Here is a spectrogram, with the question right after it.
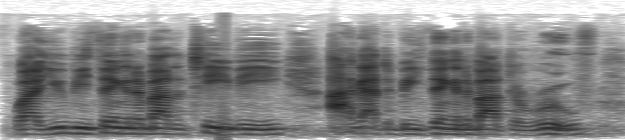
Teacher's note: notice that he has slightly longer pauses between his thought groups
